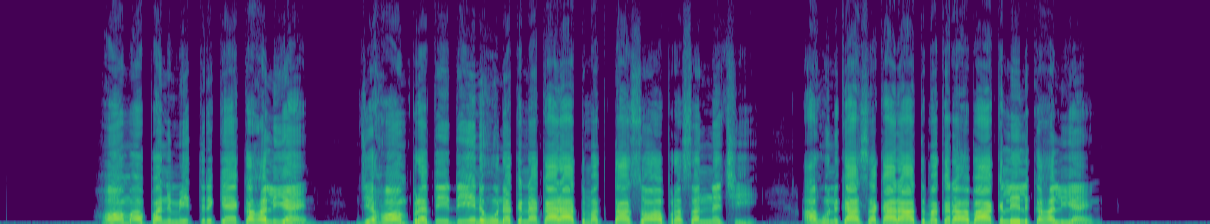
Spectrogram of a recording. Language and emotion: Maithili, angry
